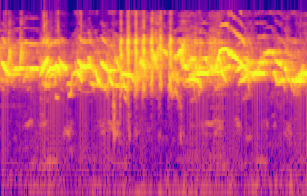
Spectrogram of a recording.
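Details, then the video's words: Oriental magpie-robin singing to provoke other magpie-robins, a brief dense burst of overlapping whistles, quick slurred notes and a short buzzy rattle, steady and loud throughout. "PANCINGAN KACER TERAMPUH DIDUNIA"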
